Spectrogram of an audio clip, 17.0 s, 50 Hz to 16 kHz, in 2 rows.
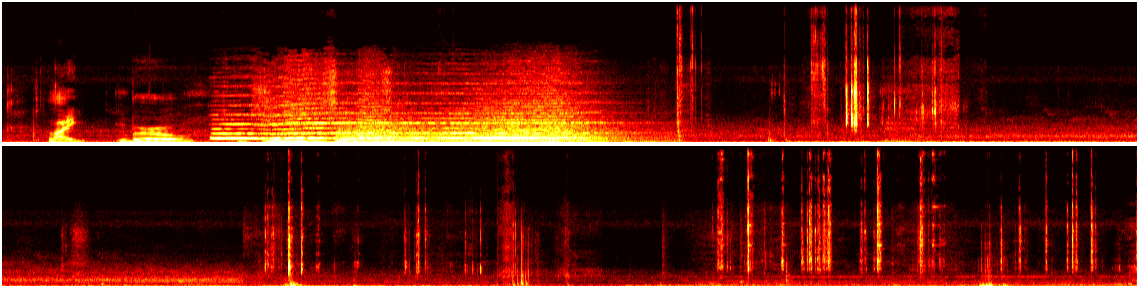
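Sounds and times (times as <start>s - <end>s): background music: 1.6s - 5.2s
metallic clicks and rattles: 5.9s - 7.3s, 10.4s - 12.3s, 13.8s - 17.0s.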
